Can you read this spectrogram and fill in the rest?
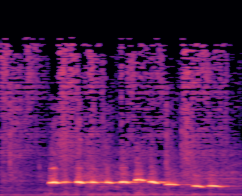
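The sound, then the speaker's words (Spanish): A person whistles a short tune of about a dozen quick, clear notes in a gently descending melody, steady, with a faint low background hum. “Pero para que la gente no lo vea, entonces la empieza a silbar.”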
